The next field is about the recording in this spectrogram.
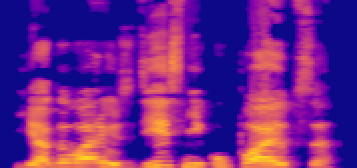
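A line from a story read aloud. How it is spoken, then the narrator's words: Loud, as to deaf. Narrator (Russian): громко, словно он разговаривал с глухой, сказал юноша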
